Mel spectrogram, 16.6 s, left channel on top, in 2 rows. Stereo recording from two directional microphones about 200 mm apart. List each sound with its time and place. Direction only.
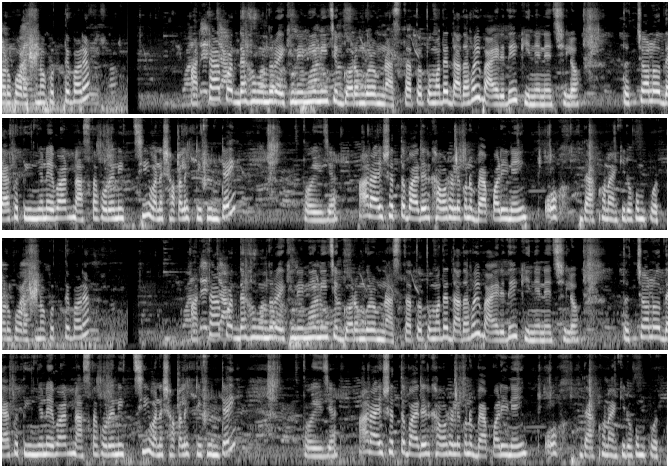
0.4 s speech: 10° left (ahead or behind)
2.3 s speech: 5° left (ahead or behind)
